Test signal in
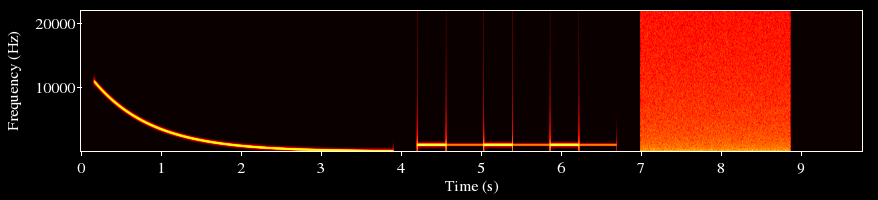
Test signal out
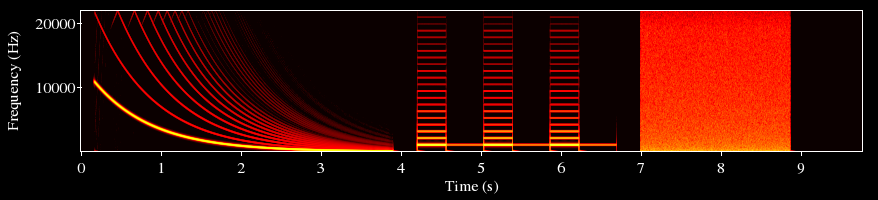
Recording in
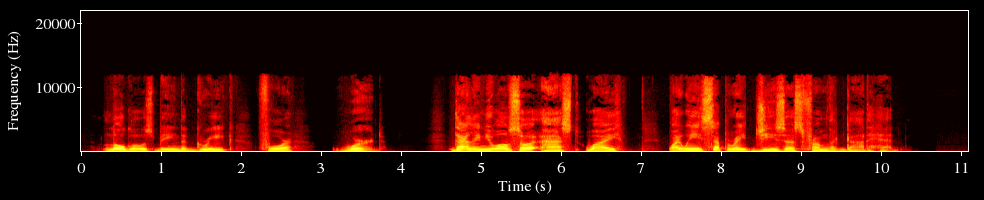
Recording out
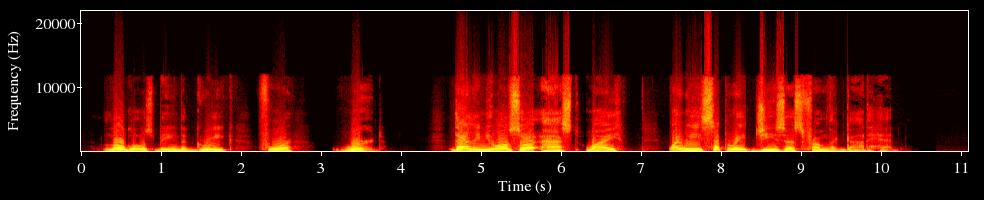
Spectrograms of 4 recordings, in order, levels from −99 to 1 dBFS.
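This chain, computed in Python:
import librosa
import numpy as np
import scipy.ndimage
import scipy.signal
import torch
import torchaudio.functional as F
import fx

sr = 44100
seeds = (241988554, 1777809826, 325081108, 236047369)

y = fx.clip_asym(x, sr, top_db=-25.0, bottom_db=-15.0)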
